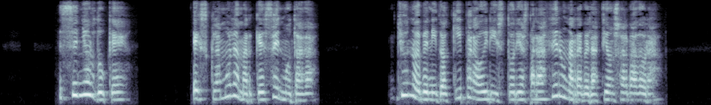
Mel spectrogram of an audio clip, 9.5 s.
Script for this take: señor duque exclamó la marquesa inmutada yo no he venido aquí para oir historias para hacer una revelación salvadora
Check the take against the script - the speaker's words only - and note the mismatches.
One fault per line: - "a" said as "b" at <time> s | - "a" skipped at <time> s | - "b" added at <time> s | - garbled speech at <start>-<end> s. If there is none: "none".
none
